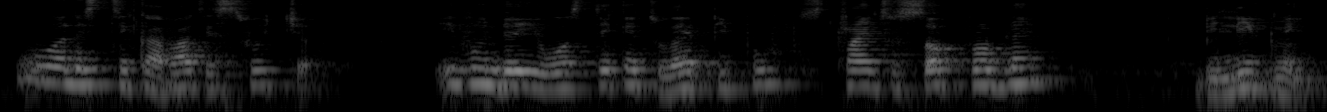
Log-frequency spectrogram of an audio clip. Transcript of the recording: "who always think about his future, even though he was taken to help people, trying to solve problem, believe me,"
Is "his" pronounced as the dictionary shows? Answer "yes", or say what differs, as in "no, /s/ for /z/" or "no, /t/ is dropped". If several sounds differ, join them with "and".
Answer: no, /s/ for /z/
